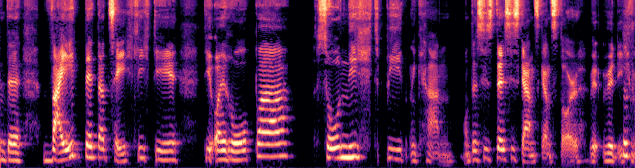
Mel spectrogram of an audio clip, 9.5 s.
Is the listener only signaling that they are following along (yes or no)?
no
